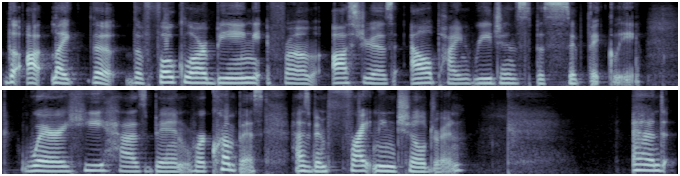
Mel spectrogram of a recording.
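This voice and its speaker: A woman host chats on her solo podcast at an unhurried, drawn-out pace. She rambles, swears freely and fills gaps with "like" and "you know". The sound is dry and close, with no room echo. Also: on the low side, fairly even intonation. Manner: rambling, swears, laughs often, many fillers. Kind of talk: casual solo podcast chat.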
